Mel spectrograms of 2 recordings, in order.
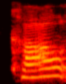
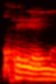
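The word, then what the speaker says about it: כָּל: Kal is not wrong, but call is more correct.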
